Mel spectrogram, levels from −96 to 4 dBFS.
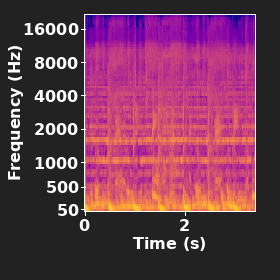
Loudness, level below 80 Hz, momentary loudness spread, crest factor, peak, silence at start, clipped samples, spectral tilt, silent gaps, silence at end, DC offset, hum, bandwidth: -16 LUFS; -20 dBFS; 2 LU; 12 dB; -2 dBFS; 0 s; under 0.1%; -5.5 dB/octave; none; 0 s; under 0.1%; none; over 20 kHz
